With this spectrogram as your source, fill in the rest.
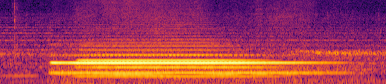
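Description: A Factorio train departs with a loud sustained horn-like tone that starts abruptly and holds for several seconds before slowly fading, set against steady rumbling factory ambience.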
